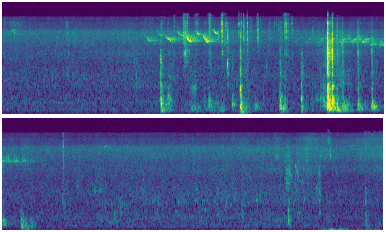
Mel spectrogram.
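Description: Knocks, bumps and clatter against a canoe hull as a freshly caught largemouth bass and fishing gear are handled, in a cluster from about two to five seconds in, loudest near the middle.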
